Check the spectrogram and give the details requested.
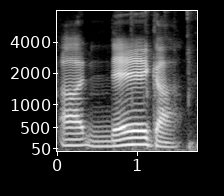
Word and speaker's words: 내가: It actually becomes 내가. The pronunciation of 나 changes to 내, I guess because it's easier to say.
